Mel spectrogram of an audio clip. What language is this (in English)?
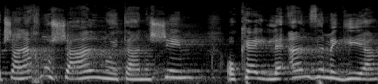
Hebrew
